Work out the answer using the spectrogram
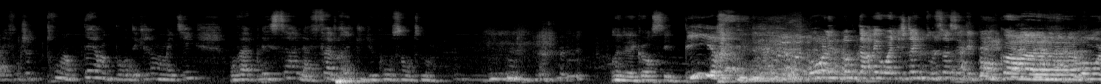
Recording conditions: live audience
